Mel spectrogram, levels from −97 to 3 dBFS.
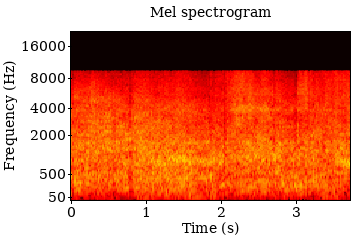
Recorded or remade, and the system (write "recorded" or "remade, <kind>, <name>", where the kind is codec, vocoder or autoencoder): remade, codec, SNAC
